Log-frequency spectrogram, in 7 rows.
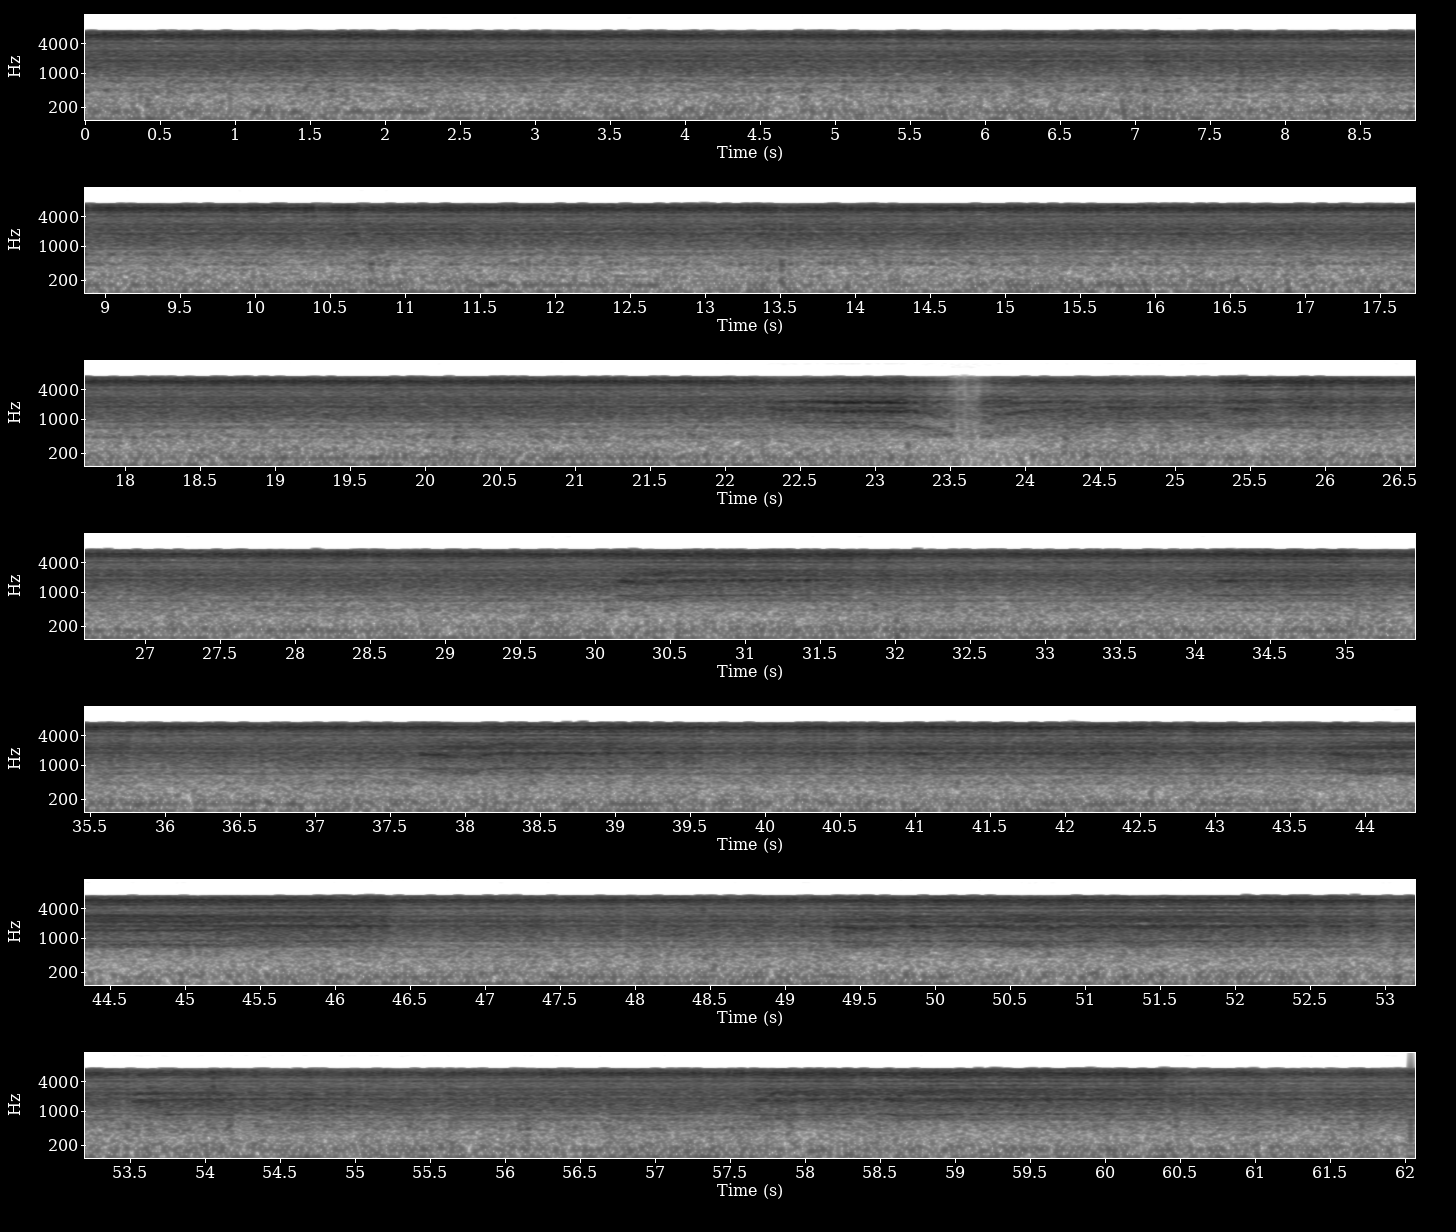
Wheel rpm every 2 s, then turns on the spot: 230, 230, 230, 230, 230, 230, 230, 230, 230, 230, 230, 190, 190, 230, 240, 230, 230, 230, 230, 230, 230, 230, 220, 230, 230, 230, 230, 230, 230, 230, 230.
none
